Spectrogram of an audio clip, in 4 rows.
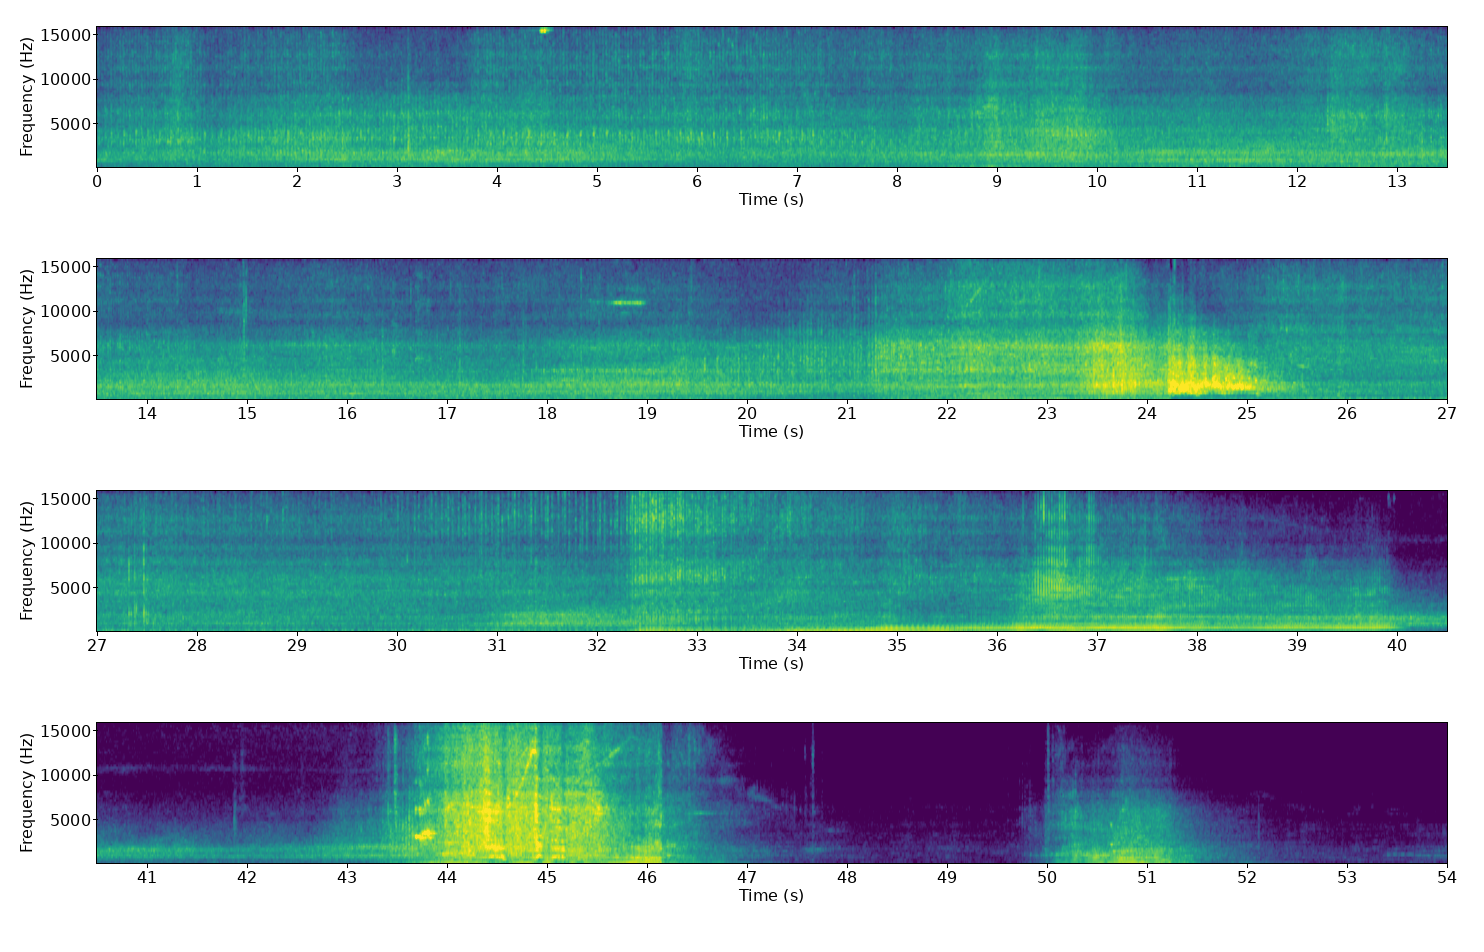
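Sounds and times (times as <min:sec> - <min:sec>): cars driving slowly past: 0:00.0 - 0:54.0
traffic hum: 0:00.0 - 0:54.0
car accelerating hard: 0:21.1 - 0:40.2, 0:43.2 - 0:47.4.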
